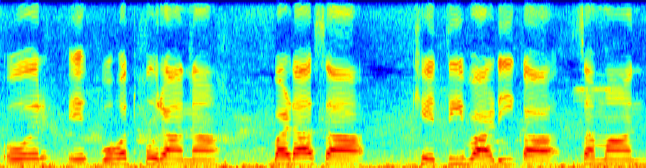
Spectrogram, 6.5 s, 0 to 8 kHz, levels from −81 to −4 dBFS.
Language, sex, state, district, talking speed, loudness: Hindi, female, Haryana, Jhajjar, 95 wpm, -14 LUFS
